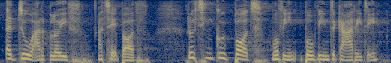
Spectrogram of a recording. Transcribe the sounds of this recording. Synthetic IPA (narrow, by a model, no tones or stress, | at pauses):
ədua̰rɡlˠʊɨðatʰeːbɔð | rʊɨtʰinɡʊɪbɔdmvib̥oːviːndəɡaɾidi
